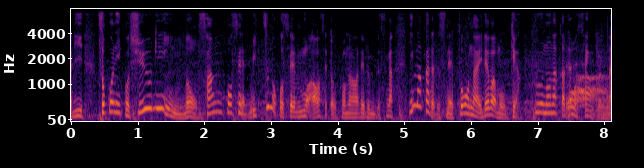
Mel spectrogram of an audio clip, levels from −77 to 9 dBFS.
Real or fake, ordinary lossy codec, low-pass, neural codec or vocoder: fake; Opus, 24 kbps; 7.2 kHz; codec, 16 kHz in and 24 kHz out, 2.2 kbps, FireRedTTS-2 codec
